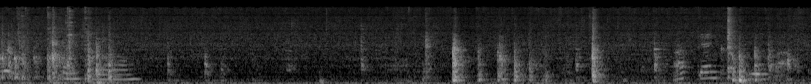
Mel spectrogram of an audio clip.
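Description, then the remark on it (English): Enchilada sauce, water and tomato paste being stirred together in a pot, with repeated scraping and clinking strokes of a utensil against the metal, irregular in rhythm, over a soft bubbling sizzle; no one speaks. “We're going to mix the water, the enchilada sauce, and the tomato paste can, and we're going to mix it together.”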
